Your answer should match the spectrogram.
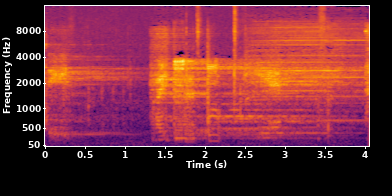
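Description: Choppy radio-like fragments of voice and music from a phone running the Necrophonic spirit-box app, starting suddenly at the start and again about a second in, each fading away.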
